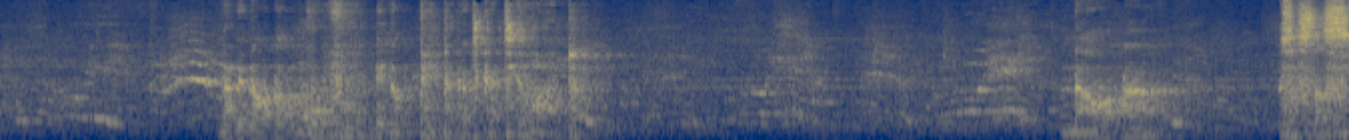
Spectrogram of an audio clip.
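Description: A man speaks loudly and fervently, leading the prayer.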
